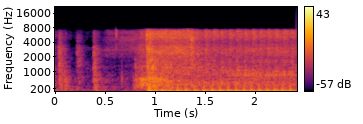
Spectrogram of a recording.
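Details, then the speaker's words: Honda CB125 RS under restoration, after fixing fuel starvation from a low gravity-feed bottle: starts on the first kick and settles into an even single-cylinder beat about eight pulses a second; plug very black, no air filter fitted. "now it's running again after the first kick so we're not looking too bad"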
